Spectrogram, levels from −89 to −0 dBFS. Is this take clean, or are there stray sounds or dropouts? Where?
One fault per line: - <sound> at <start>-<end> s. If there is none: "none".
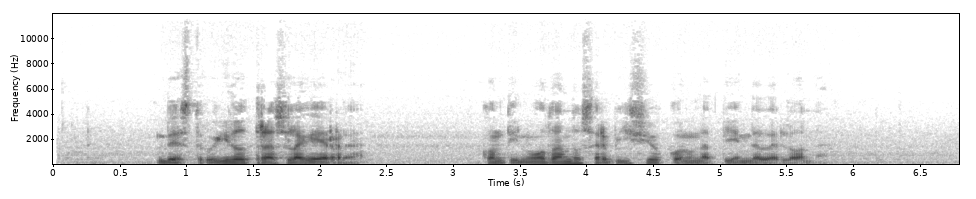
none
